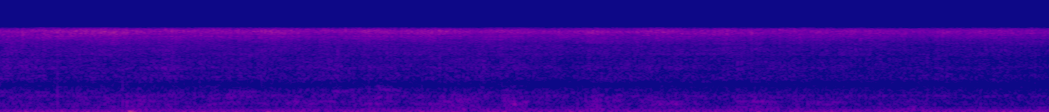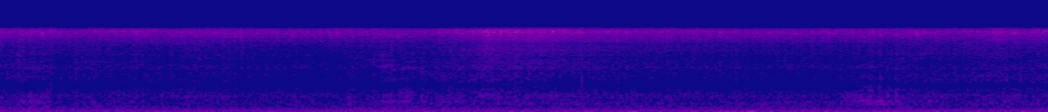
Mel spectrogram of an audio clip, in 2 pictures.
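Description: Onion and spice-paste masala sizzling steadily in hot oil in an earthen pot, stirred with a perforated metal spatula.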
